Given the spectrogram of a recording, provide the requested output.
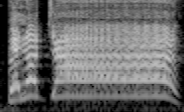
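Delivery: long call rising at the end; drawn-out rising shout. Real, not acted. Calling a friend from the street, long rising shout.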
